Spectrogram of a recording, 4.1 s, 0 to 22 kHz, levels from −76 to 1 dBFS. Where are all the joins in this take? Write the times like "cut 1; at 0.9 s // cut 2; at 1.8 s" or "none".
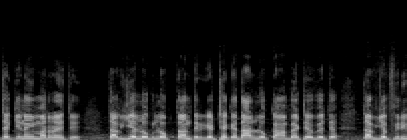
none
